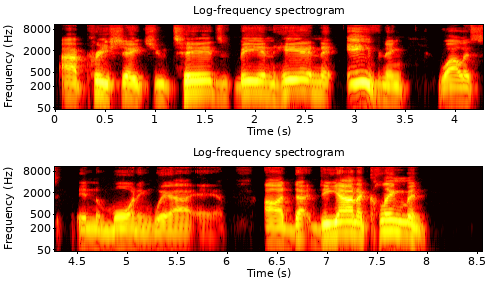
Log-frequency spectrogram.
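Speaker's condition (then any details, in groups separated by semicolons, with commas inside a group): No condition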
